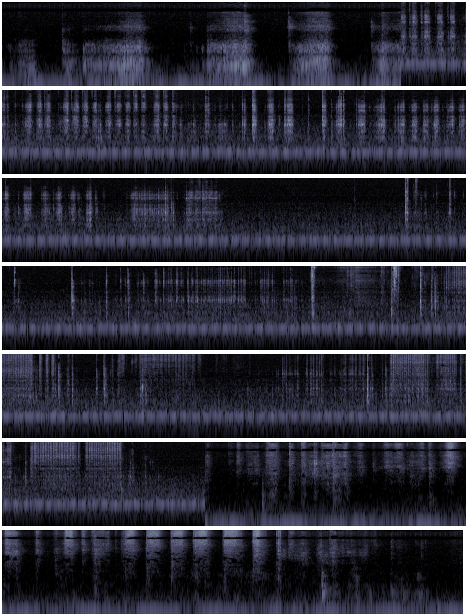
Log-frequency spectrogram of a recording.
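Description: Small silver ring being sanded by hand with an abrasive stick or file: a dry scratching of abrasive on metal. It comes as separate strokes for the first few seconds and again near the end, and as a long run of fast, dense scratching in between, with a faint steady hum beneath that middle stretch.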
